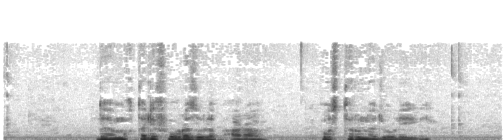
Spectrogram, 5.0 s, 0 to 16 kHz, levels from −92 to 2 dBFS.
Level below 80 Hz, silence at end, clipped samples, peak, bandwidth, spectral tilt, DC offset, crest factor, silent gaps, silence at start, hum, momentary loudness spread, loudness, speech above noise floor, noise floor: -50 dBFS; 0.75 s; under 0.1%; -4 dBFS; 11.5 kHz; -8 dB/octave; under 0.1%; 18 dB; none; 0.95 s; none; 13 LU; -22 LUFS; 28 dB; -48 dBFS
